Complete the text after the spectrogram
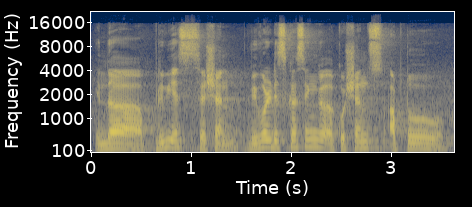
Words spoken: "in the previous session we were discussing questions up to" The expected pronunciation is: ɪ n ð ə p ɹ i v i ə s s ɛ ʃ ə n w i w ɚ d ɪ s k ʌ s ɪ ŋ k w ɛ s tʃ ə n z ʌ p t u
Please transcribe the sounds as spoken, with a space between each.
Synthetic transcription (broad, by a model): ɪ n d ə p ɹ i v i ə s s ɛ ʃ ə n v i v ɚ d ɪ s k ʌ s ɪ ŋ k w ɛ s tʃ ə n s ʌ p t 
